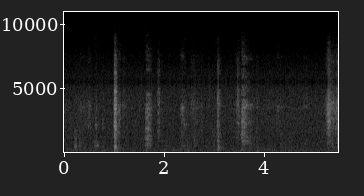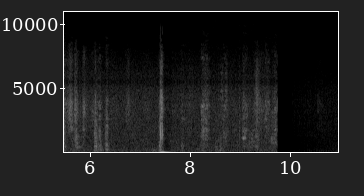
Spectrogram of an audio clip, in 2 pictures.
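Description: Scattered clicks and snaps of a staple gun and hand work on a convertible top's canvas at the front bow, the sharpest about a second in and a little past seven seconds. The sound cuts out just before the end.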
